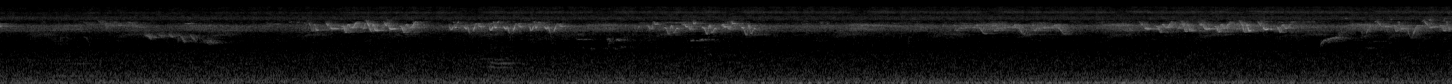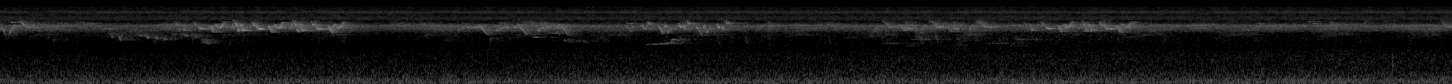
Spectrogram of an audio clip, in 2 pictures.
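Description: Forest insects singing in a continuous high-pitched chorus that swells in repeated bursts of about a second each. A few short, faint falling bird notes come through underneath.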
